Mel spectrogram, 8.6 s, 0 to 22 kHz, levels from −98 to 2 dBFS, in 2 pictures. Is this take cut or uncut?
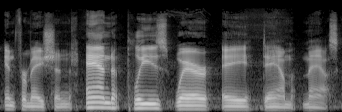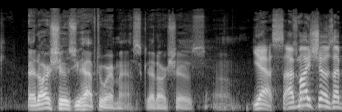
uncut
